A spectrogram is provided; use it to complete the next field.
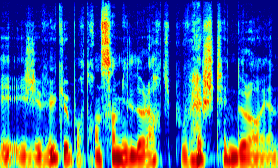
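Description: With a normal speaking voice and fairly low pitch, a man talks at a fairly quick pace with ordinary pitch variation on a very clean recording with a silent background. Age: 30s. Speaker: film vehicle collector. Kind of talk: casual chat.

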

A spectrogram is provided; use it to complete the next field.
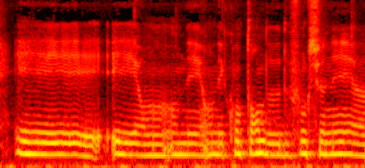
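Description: A woman speaks in a monotone with flat intonation, her tone dark and mellow and her pitch fairly low. Audible room echo surrounds her voice. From France, Marseille. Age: 30s. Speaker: professional sailor. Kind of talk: interview testimony. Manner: halting, many hesitations.

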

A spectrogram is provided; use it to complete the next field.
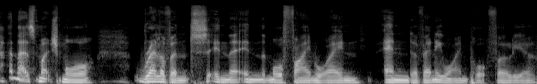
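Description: The voice has a British accent and a dark, mellow tone. It moves at a moderate pace with ordinary pitch variation. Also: man, fairly low pitch for a man. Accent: British, clearly audible. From southern England, Oxford. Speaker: wine educator. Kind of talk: interview. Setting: hotel, in person.

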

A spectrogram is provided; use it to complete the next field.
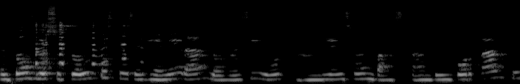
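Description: Speaking at a fairly slow pace with hardly any pauses, a woman shows ordinary pitch variation in a dry, close sound with no echo. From Bolivia, Potosí. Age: 20s. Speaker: doctoral researcher in biotechnology. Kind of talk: interview.

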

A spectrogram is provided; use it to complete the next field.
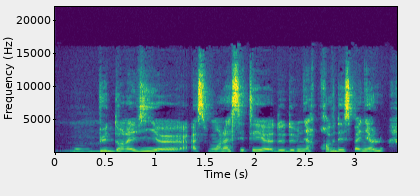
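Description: A woman with a dark, mellow tone and medium pitch speaks at a fairly quick pace with fairly even intonation. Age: 20s. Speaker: podcast hosting company employee. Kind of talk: interview.

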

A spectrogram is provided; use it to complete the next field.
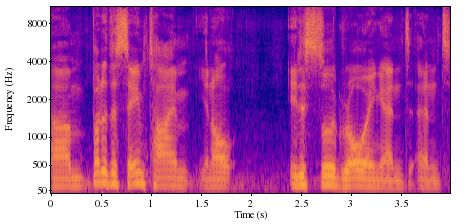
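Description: Against a quiet background, a man with a medium-pitched voice speaks with fairly even intonation. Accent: German. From Austria, Vienna. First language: German. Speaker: news reporter. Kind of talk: interview. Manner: halting, many fillers.

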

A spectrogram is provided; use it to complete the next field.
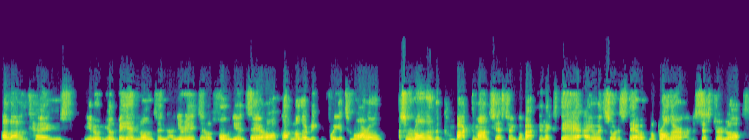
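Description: Speaking very fast with hardly any pauses, a man with a Northern Irish accent keeps a fairly low pitch and fairly even intonation while his loudness swings widely. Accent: Northern Irish (Armagh). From Northern Ireland, Portadown. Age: 40s. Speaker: actor. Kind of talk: casual interview chat.

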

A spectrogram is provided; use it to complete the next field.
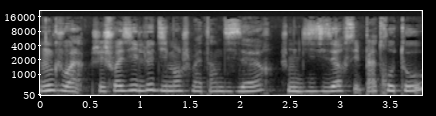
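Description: Her fairly high, somewhat breathy voice has a dark, mellow tone, and this woman keeps a fairly even intonation at a moderate pace. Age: 20s. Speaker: podcaster and communications student. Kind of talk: casual monologue. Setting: home recording alone. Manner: hesitant.

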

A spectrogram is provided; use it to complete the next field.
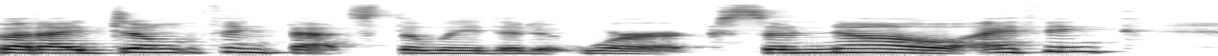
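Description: A woman with a Midwestern US accent speaks with ordinary pitch variation on a very clean recording with a silent background. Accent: US Midwest. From Ohio. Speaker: poet. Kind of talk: casual chat.

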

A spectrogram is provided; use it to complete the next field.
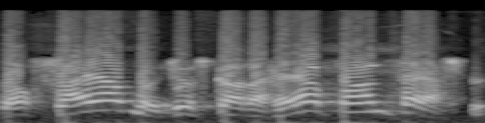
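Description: Man doing a put-on character voice in a drawling Southern US accent, extremely high pitch with very wide swings, moderate pace

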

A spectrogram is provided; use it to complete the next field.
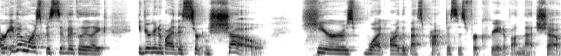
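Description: A woman with an unremarkable speaking voice talks fairly quickly at a medium pitch with lively intonation, on a very clean recording with a silent background. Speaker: advertising executive. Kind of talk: interview answers about business.

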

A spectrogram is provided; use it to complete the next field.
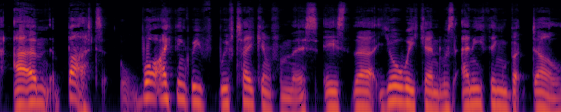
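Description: In an English accent, a man speaks fairly slowly with lively intonation, the sound dry and close with no echo. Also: medium pitch for a man, hardly any pauses. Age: 30s. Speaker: podcast co-host. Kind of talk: casual chat.

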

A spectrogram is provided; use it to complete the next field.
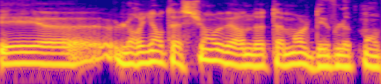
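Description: Somewhat breathy, a man speaks at a moderate pace in a dry, close sound with no echo. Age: 60s. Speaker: federation president, social enterprise leader. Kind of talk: interview. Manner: hesitant, many fillers.

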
